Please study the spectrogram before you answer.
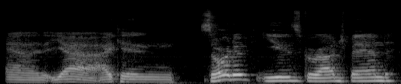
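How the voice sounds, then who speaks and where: Joking young man, relaxed chat. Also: a little high, slow. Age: young adult. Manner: relaxed, joking, chuckles a lot. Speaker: channel co-host. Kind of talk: casual get-to-know-you chat. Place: small bedroom indoors.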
